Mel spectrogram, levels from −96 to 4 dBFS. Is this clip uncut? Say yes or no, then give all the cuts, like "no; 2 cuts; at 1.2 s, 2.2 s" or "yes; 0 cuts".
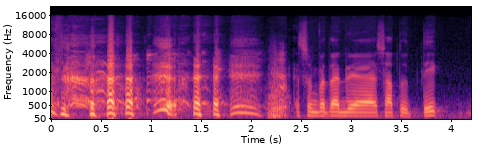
no; 1 cut; at 2.4 s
